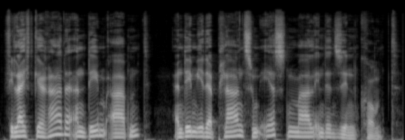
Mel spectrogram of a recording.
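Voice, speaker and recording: A man narrating a literary radio drama in a measured, pointed, questioning manner. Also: medium pitch, lively intonation, a little mellow, no echo, clean studio sound, natural voice.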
